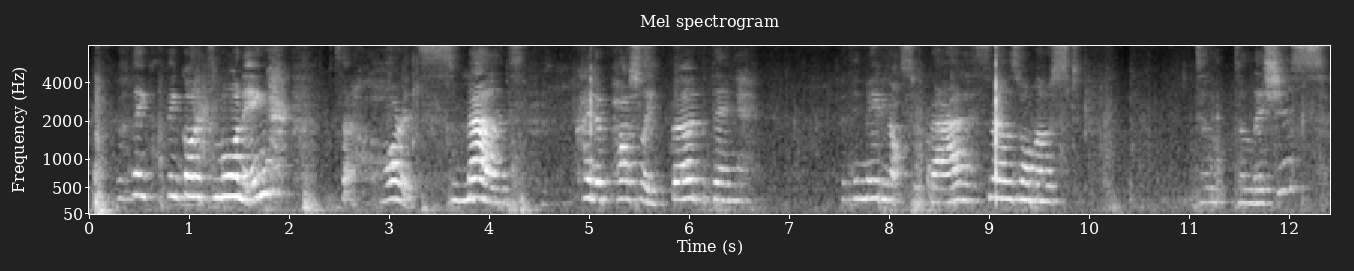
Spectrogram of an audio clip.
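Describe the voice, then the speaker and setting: A plucky, frightened seven-year-old girl with an English accent, hesitating and stammering through a poor Southern put-on. Her voice is pitched very high. The stage play is heard from a distance in an echoey room. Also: unhurried, noisy background. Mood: wary, hungry. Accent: English, badly faking Southern American.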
